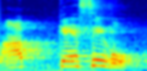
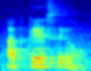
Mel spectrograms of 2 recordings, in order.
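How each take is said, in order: First: It is said loudly. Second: It is said softly.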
